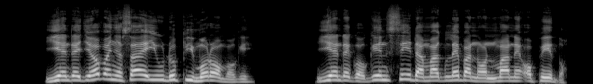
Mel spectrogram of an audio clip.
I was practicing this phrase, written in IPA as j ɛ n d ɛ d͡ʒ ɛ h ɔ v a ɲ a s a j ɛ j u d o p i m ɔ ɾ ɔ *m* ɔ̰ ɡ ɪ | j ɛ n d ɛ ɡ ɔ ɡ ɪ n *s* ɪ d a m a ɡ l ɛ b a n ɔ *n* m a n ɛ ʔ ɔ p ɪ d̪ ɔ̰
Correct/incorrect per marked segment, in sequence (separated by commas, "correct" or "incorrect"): correct, correct, correct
